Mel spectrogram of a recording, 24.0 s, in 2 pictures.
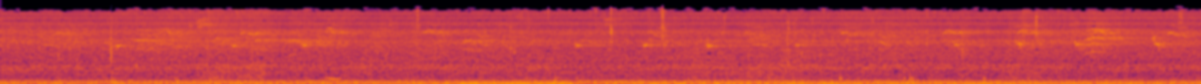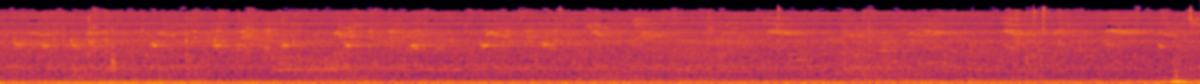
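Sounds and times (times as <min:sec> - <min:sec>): steady low rumble: 0:00.0 - 0:24.0
other birds chirping: 0:00.2 - 0:24.0.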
